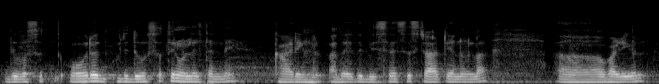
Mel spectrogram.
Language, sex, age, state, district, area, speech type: Malayalam, male, 18-30, Kerala, Idukki, rural, spontaneous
